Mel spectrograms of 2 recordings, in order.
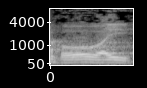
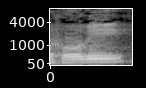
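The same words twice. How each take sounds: First: ਹੋਵਈ said as three syllables, ho-va-ee; correct pronunciation. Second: ਹੋਵੀ clipped to two syllables, ho-vee; wrong pronunciation. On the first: The teacher gives the right form ਹੋਵਈ to the students. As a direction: keep the ਈ of ਹੋਵਈ separate and clear. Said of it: "ਇਹਦਾ ਉਚਾਰਨਾ ਹੋਵਈ". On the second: A teacher showing a wrong reading of ਹੋਵਈ. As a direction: say ਹੋਵੀ short, like a mistake to avoid. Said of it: "ਜੇ ਹੋਵੀ ਕਹਾਂਗੇ". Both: Shown as a demonstration.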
